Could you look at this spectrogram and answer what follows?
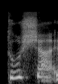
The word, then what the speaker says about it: Tuscia: You pronounced it perfectly in the introduction. Tuscia is the name of a territory roughly between Rome and Florence.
